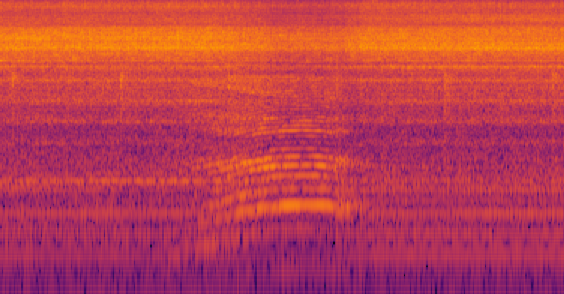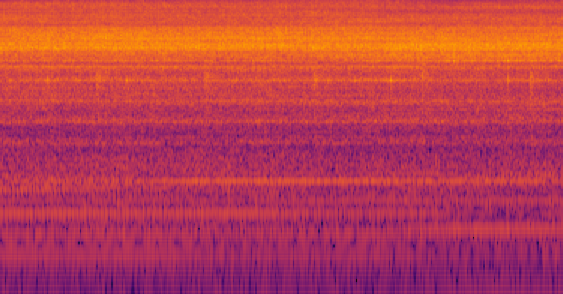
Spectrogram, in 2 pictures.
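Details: Cow in a dim barn on a farm, waiting for milking; a single drawn-out moo, rising then falling, lasting about a second and a half, over a constant loud machine hum throughout.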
